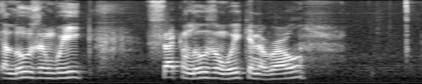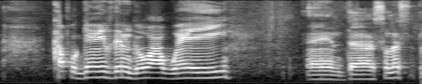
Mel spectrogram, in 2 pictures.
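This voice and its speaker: A hoarse man, sick, hosting a casual college football betting recap, rambling with many fillers and restarts. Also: on the high side. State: hoarse from illness. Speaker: sports betting show host. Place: abroad, indoors.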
